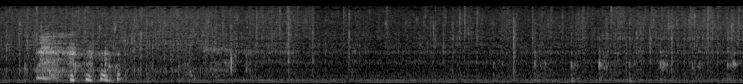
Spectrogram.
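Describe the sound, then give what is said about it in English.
A spoon scraping and stirring in a pan over high heat. A brief sizzling burst at the start gives way to faint, scattered scrapes and clicks over a steady, quiet hiss. “Oh, I hear a spoon. Something scraping.”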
